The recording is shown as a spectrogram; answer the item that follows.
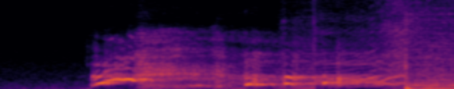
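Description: A woman's high-pitched laughter bursts out about half a second in and goes on in quick, wavering peals.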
